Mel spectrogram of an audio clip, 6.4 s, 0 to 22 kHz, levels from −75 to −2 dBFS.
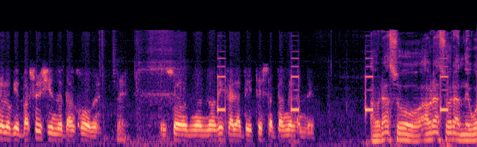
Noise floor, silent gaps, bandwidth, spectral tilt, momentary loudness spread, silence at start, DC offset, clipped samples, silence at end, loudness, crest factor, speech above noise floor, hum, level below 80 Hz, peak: -46 dBFS; none; 11 kHz; -4.5 dB/octave; 15 LU; 0 s; under 0.1%; under 0.1%; 0 s; -16 LUFS; 12 dB; 30 dB; none; -46 dBFS; -4 dBFS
